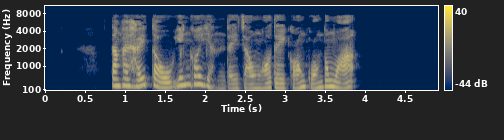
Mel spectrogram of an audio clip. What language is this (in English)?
Cantonese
